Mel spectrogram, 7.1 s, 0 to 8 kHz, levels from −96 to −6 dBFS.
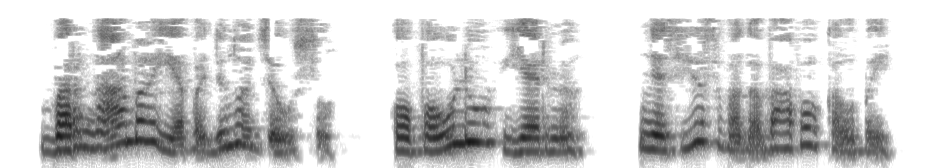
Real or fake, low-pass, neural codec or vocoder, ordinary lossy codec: real; 7.2 kHz; none; MP3, 24 kbps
